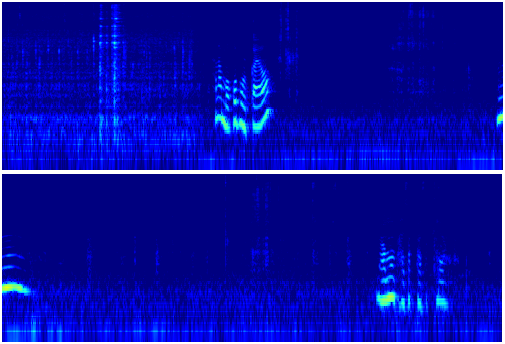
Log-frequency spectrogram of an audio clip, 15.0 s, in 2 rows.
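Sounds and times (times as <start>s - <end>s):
chewing crispy fried food: 4.1s - 7.2s, 8.0s - 15.0s
person humming: 7.4s - 8.1s.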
